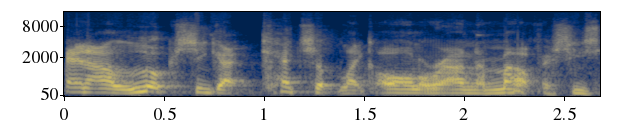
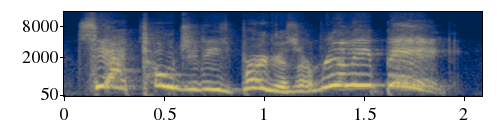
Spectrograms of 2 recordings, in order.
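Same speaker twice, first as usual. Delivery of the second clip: put-on high, smug little-girl voice; 13 semitones higher than usual. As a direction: play the kid gloating. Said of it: "She's like".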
